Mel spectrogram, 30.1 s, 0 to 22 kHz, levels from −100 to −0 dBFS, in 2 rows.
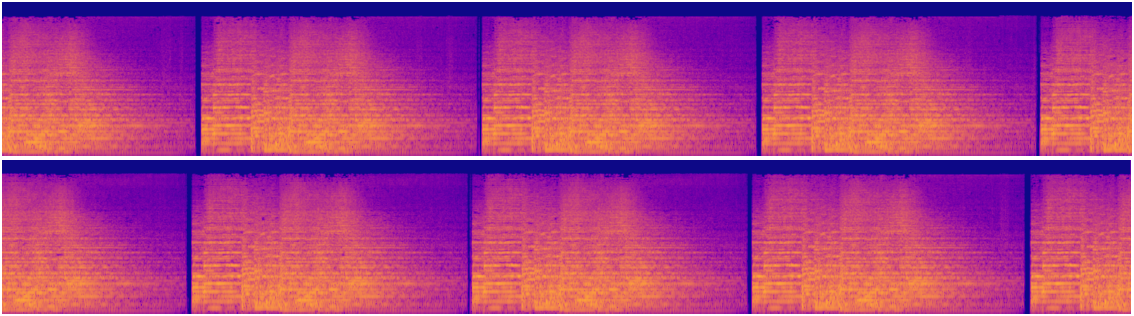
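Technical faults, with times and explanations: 13.31–25.31 s: adaptive stream at a lower bitrate. The quality drops suddenly, with no gap, and recovers just as abruptly twelve seconds later. Across that stretch the top end loses its natural detail and turns hazy and synthetic. Coding artefacts grow more audible. The stream has switched to a lower-bitrate version, likely because the connection slowed. The character of the change fits a move from full-band AAC near 96 kbit/s to HE-AAC near 32 kbit/s, where the treble is rebuilt rather than coded.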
